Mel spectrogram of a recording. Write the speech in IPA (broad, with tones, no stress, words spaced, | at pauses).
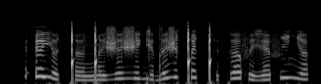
ʔɛ˥jəː˩ǃəː˩ ŋ͡ǃɘ˩ʒə˧ ʒe˧ɡʲɐ˩dəː˥ ʒə˥ǃɛ˥ǃʰɘ˩ kɐː˥fe˩ ɣɛ˧fi˥ ʎɐ˥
